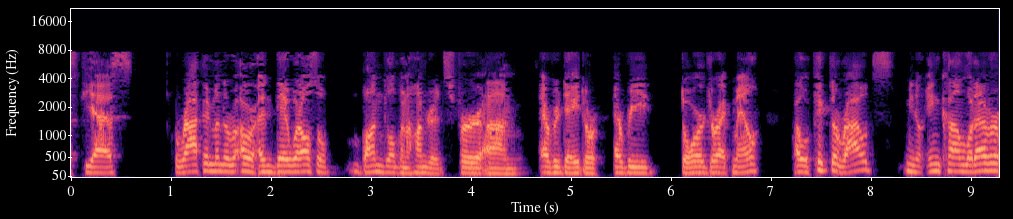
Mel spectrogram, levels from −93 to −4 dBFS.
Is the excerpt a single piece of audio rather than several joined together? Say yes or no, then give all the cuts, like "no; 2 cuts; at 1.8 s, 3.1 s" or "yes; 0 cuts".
yes; 0 cuts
